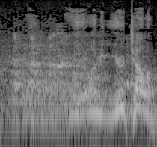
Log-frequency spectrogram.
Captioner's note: audience laughs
